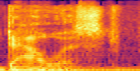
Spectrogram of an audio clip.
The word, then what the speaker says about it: Taoist: Yeah, believe it or not, it starts with a T, but But- it's pronounced Taoist.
